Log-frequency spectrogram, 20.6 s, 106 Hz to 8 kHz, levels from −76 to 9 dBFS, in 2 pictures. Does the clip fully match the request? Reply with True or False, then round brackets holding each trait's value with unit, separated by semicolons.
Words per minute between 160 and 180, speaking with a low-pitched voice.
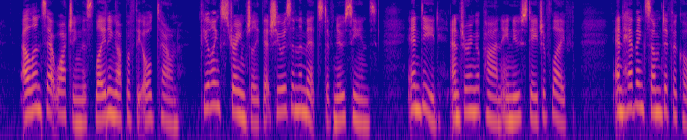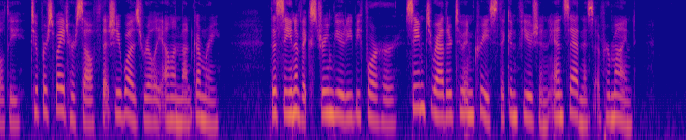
False (175 wpm; 220 Hz)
